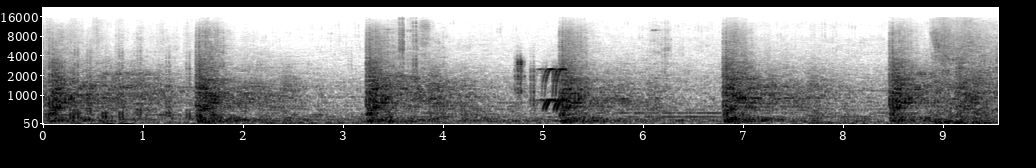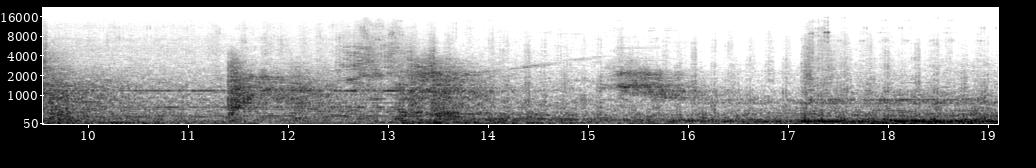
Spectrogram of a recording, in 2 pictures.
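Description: Footsteps patter quickly over pavement and grass.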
